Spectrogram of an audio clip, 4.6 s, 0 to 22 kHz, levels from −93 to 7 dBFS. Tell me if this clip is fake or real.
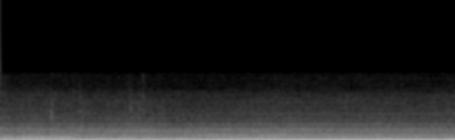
real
